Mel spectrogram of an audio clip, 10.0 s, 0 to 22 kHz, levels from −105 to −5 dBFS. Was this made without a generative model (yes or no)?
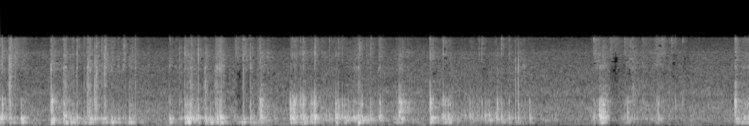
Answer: yes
